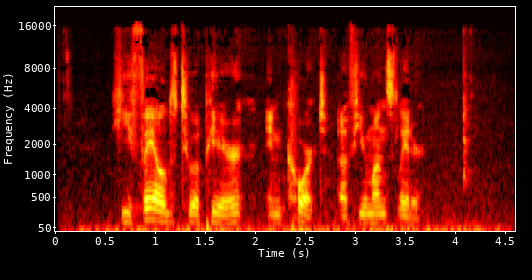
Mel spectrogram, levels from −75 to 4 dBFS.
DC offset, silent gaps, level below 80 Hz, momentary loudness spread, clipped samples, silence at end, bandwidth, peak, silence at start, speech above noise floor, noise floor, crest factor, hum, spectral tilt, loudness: under 0.1%; none; -42 dBFS; 18 LU; under 0.1%; 0.15 s; 17 kHz; -2 dBFS; 0.1 s; 22 dB; -41 dBFS; 20 dB; none; -1.5 dB/octave; -19 LUFS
